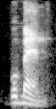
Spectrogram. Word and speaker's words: woman: Woman. Very good. Because a lot of Indian people say women. They pronounce the W as a V.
